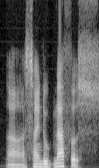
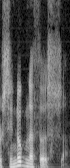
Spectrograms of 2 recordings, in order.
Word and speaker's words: Sinognathus: Then you can also find Sinognathus or Sinognathus. Um, I think both pronunciations are accepted, and this is another reptile-like um, fossil that you can see connects Africa and South America.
